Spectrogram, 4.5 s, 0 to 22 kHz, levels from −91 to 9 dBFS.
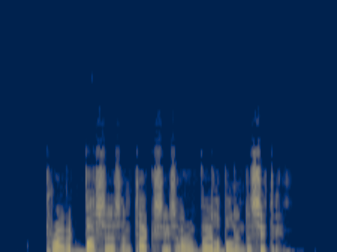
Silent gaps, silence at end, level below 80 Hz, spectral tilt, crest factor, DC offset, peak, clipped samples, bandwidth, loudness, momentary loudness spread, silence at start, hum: none; 0.65 s; -52 dBFS; -3.5 dB/octave; 22 dB; under 0.1%; -8 dBFS; under 0.1%; 9.6 kHz; -29 LUFS; 6 LU; 0.65 s; none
